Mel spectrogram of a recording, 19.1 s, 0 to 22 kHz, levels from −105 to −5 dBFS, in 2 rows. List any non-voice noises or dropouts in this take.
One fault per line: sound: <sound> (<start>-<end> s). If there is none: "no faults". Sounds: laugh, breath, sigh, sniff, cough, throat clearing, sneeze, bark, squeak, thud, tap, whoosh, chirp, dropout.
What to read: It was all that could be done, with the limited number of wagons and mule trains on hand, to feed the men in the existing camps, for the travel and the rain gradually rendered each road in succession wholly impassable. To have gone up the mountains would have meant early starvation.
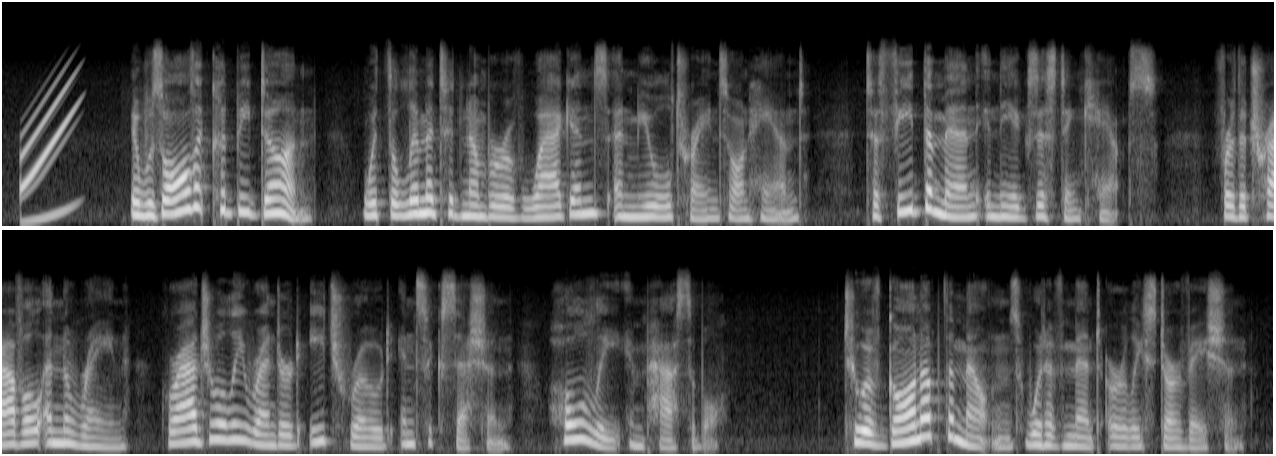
sound: chirp (0.1-0.6 s)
